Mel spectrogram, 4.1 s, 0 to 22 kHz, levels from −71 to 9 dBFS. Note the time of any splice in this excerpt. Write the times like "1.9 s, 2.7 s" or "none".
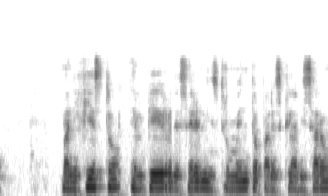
none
